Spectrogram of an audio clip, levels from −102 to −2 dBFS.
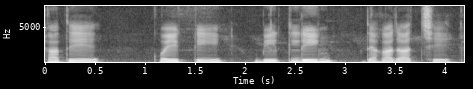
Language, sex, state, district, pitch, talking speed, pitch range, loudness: Bengali, female, West Bengal, Cooch Behar, 185 Hz, 70 wpm, 180-195 Hz, -18 LUFS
